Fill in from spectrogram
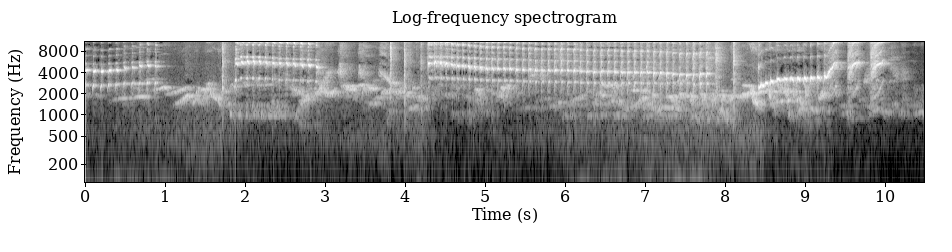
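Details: Caged white-rumped shama singing a cililin fill-in, agitated: a varied, rich stream of long high whistled trills, rapid repeated notes and lower warbled phrases, changing every few seconds.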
